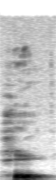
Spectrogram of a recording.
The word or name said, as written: Hull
